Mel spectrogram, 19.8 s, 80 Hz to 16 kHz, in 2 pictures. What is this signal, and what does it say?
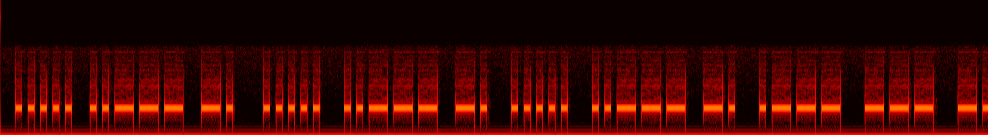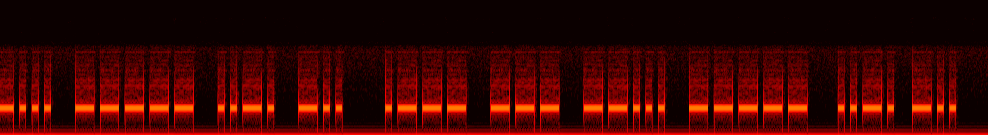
Morse code, heard as a keyed tone, about 20 wpm, 750 Hz. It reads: 52N 52N 52N JO70FD JO70FD
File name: tropo / f6ape 2m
